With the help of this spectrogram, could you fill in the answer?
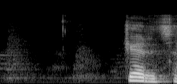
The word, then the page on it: cerza: calabrese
